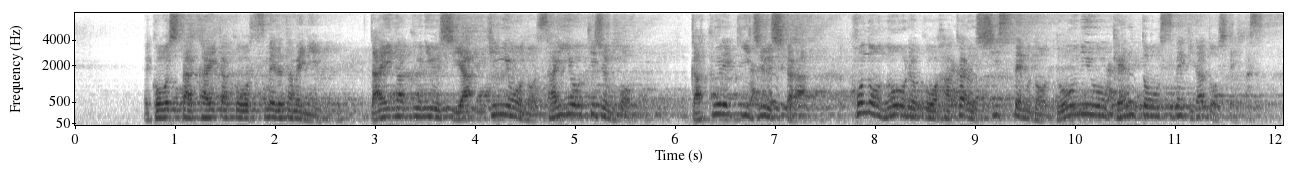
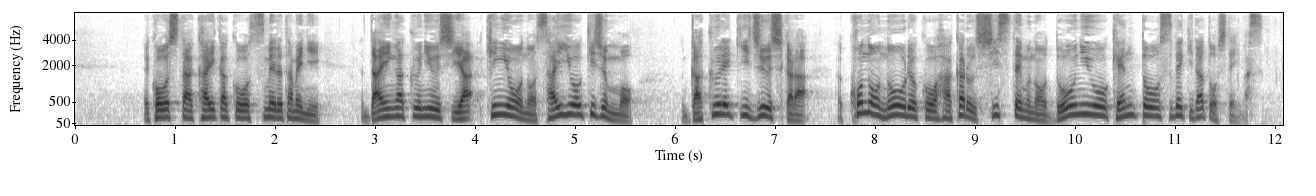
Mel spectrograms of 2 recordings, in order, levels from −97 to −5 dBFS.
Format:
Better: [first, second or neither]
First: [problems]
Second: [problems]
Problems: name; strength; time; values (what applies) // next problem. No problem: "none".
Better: second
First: noise reduction (neural separator model SepFormer DNS4)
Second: none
